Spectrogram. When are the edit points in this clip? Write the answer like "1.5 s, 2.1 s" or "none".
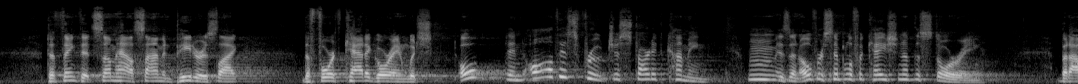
5.1 s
